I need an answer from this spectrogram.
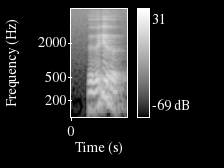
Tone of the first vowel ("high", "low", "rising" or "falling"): rising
